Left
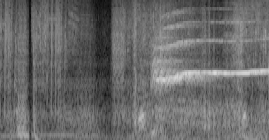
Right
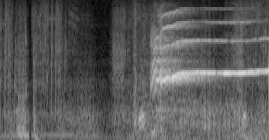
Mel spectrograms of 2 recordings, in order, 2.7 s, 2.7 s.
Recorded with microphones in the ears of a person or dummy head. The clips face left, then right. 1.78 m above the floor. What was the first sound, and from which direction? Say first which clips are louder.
A scream: even; 60° right (ahead or behind).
